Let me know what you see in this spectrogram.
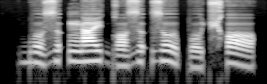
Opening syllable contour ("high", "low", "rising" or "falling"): falling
